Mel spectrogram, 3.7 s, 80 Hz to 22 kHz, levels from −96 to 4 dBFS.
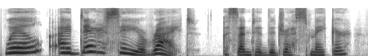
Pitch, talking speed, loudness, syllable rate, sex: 260 Hz, 145 wpm, -17 LUFS, 4.4 syllables/s, female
